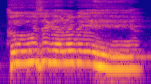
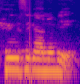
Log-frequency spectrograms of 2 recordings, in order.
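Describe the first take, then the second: First: Slow, high, stretched question; drawn-out taunt. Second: Said in the usual way. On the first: Acted. Picking a stunner victim, slow high drawn-out taunt. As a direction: draw out each word like a challenge.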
